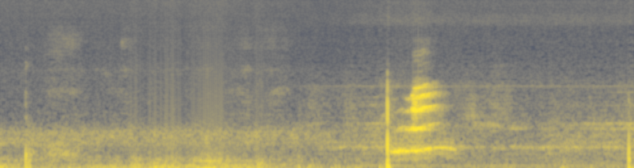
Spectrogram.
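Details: Neighbour's cat meowing indoors in the background: one rising-falling harmonic meow near the four-second mark, with low rumbling room noise and a few sharp knocks.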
